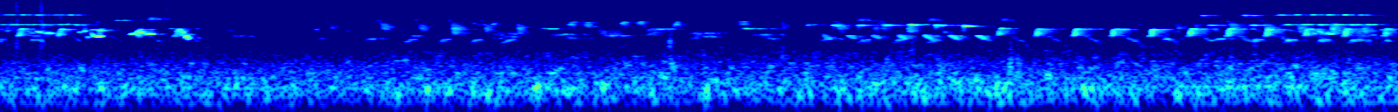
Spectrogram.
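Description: Faint birdsong: small birds chirping and twittering, sparsely at first, then a quick, even run of chirps, about three or four a second, from about eight seconds in.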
